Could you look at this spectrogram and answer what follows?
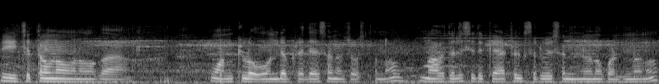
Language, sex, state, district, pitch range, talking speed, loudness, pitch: Telugu, male, Andhra Pradesh, Manyam, 125-135 Hz, 155 wpm, -21 LUFS, 130 Hz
